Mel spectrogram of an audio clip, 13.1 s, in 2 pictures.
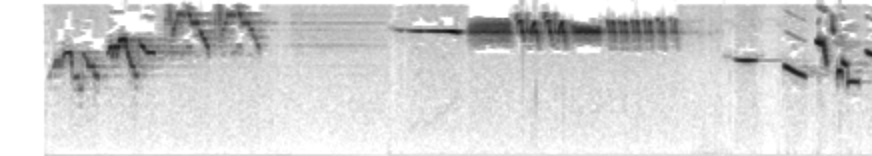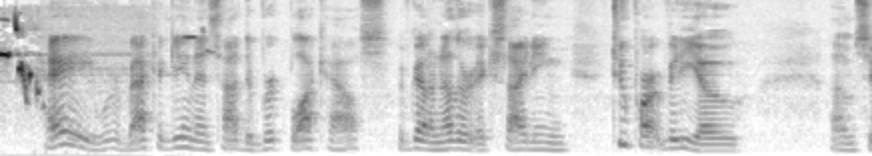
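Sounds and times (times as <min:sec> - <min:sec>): songbird singing: 0:00.4 - 0:08.5.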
